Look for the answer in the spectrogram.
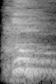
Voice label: Attack, Soldier Female, Battle; Sinecure

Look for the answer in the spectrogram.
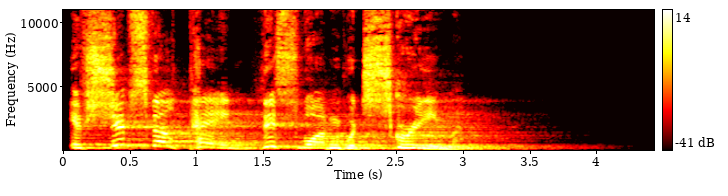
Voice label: Crew Ship Low, Female; Dialog; en; Warframe; Railjack Crew; New Loka

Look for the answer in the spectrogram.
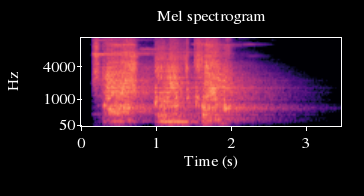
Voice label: Attack Grineer Male; New War; Narmer

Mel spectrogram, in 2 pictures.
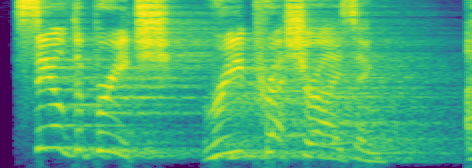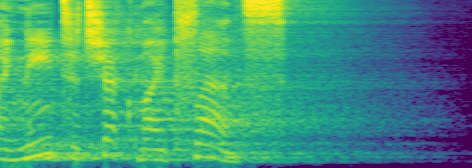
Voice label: Crew Fix Breach, Female; Dialog; en; Warframe; Railjack Crew; New Loka

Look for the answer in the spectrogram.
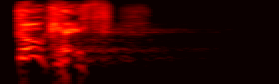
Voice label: Horse Sprint Adult; Warframe; Duviri

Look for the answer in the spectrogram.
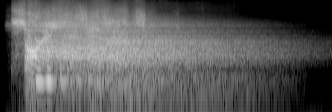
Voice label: Whispers; Sorren; Warframe; Quests; Jade Shadows

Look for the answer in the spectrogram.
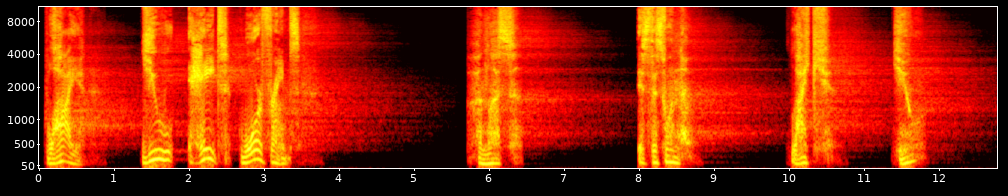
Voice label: Operator Voice; Warframe; Jade Shadows Quest

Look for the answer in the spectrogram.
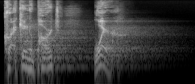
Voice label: Adult, en, Dialog; Theatre; Warframe; Duviri Paradox Quest

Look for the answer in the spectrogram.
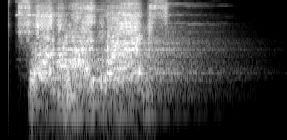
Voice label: Reload, Female; New War; Narmer Grineer

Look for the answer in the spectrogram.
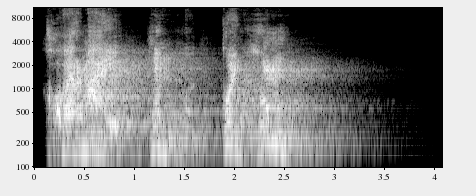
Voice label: Cover Me Grineer Male

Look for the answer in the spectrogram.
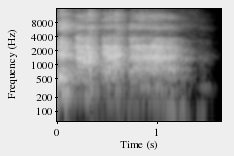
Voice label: Pre Death Soldier Male; Sinecure

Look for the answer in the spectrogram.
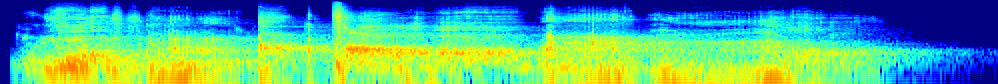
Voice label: Idle Grineer Ghoul Devourer, en

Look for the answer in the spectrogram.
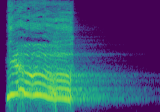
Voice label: Adult, en, Dialog; Warframe; Duviri Paradox Quest

